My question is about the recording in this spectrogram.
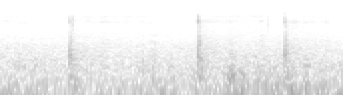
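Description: Chalk writing on a blackboard, faint, with a few short sharp taps of the chalk against the board.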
